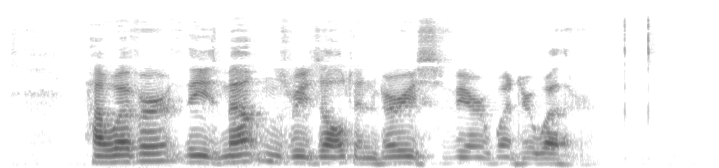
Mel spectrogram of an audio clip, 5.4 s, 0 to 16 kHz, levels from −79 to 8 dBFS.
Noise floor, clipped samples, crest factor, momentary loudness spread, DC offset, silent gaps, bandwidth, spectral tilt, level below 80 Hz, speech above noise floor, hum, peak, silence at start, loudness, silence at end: -73 dBFS; under 0.1%; 20 dB; 19 LU; under 0.1%; none; 11 kHz; -4.5 dB/octave; -72 dBFS; 42 dB; none; -12 dBFS; 0.65 s; -31 LUFS; 1.1 s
